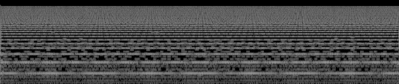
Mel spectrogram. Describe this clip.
WARNING: Don't mix both channels together for mono, because then this stereo version of the synth lead sounds weird and degraded (I don't know why).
